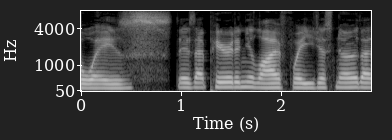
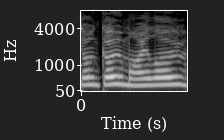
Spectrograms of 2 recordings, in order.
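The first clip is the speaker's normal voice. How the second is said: put-on high, childlike kid voice; 7 semitones higher, 3 dB louder than usual. Retelling how a sister quotes a movie scene: imitation of the kid's voice. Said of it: "in an imitation of his voice".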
